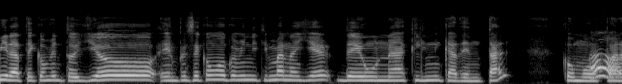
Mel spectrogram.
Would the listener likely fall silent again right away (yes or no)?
yes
